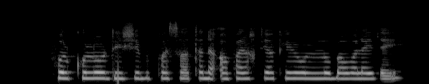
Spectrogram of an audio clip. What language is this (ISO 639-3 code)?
pus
